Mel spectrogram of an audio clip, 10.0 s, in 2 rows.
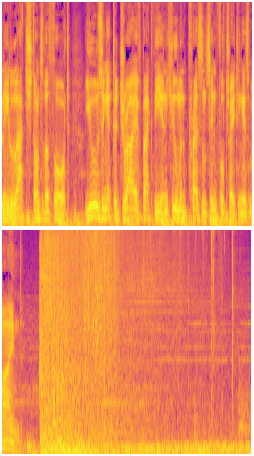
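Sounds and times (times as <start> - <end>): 
speech: 0.0 - 5.5
alien creature exploding beside bridge consoles: 5.7 - 9.6.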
